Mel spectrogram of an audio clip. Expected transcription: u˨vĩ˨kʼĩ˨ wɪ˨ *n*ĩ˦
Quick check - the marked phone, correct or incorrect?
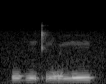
incorrect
